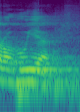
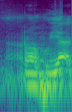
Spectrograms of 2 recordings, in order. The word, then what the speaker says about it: Rahuyah: Nah, dalam ulama hadis, nah, cara bacanya Rahuyah. Ada juga yang membacanya Rahawai, Rahuyah atau Rahawai.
